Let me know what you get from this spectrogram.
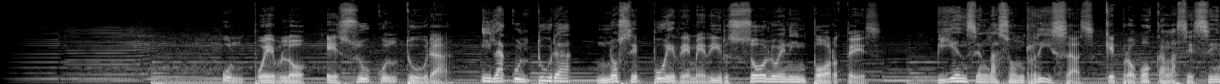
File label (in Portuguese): locutor espanhol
